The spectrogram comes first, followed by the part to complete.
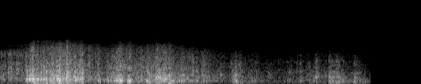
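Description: A thunder-like rumble sound effect on an outro title. It swells loudly about a third of a second in, fades away, and cuts off suddenly just before the end.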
